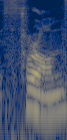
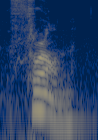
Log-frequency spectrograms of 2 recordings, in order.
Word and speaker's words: Theron: This is the new film starring Charlize Theron and that is the correct pronunciation of her name. Did you know? Thron. – Mm-hmm. Theron. – No. It's pronounced Thron. – Thron. – She has said this. It's the South African.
